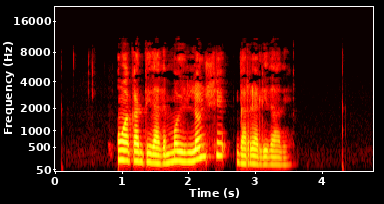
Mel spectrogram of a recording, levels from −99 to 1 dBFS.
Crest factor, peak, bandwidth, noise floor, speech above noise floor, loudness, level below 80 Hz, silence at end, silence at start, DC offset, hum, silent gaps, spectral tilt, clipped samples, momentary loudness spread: 20 dB; -6 dBFS; 10 kHz; -83 dBFS; 60 dB; -24 LUFS; -76 dBFS; 1.3 s; 0.95 s; under 0.1%; none; none; -6 dB/octave; under 0.1%; 9 LU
